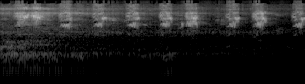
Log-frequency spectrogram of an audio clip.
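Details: Baby Yellow-vented bulbuls in the nest begging for food: thin, high, rasping squeaks repeated about every half second in a steady series, the background otherwise quiet.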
